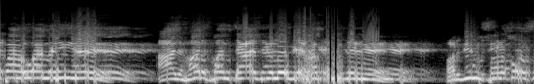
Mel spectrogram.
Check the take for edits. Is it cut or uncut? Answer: uncut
